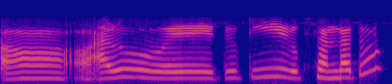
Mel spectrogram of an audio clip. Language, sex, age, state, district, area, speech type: Assamese, female, 18-30, Assam, Golaghat, rural, conversation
